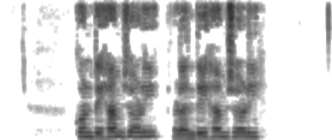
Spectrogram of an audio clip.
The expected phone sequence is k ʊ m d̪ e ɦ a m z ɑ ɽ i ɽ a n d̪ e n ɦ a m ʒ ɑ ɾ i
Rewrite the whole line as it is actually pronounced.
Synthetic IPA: k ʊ n d̪ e ɦ a m ʒ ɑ ɽ i ɽ a n d̪ e ɦ a m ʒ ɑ ɽ i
